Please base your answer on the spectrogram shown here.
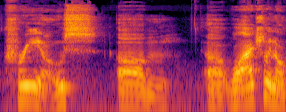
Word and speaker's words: Crius: again blade blaster cries cannon crius is actually pronounced creos um uh well actually no cries means creos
